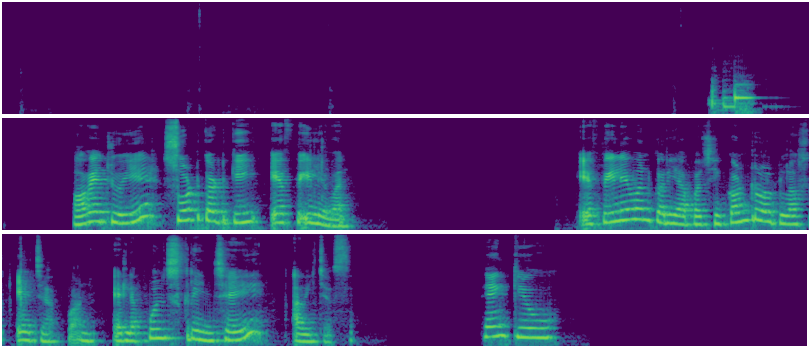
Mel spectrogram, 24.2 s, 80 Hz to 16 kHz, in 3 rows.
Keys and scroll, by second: 0.0 alt+F4.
